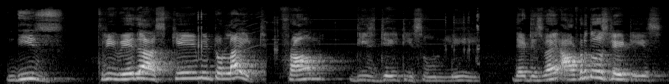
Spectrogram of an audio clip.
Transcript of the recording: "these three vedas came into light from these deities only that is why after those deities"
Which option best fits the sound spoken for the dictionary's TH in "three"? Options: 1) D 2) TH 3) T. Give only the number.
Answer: 3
